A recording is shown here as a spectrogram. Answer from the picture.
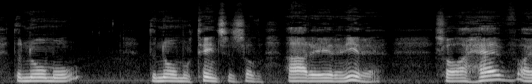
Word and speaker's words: ho: italian it's yo o the h is not pronounced no i didn't give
